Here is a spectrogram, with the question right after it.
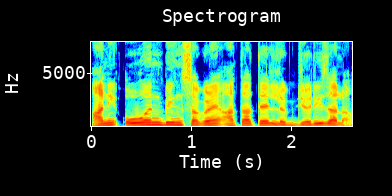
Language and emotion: Goan Konkani, neutral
